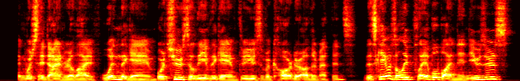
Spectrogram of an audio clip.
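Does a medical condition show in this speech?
No.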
